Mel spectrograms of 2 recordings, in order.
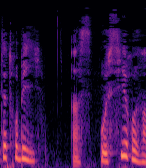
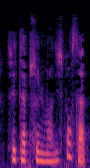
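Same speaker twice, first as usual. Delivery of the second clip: ordinary delivery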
